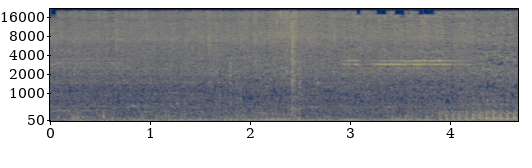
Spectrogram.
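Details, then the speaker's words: 2022 Mahindra Scorpio BS6 diesel after fixing E35 DEF no-start fault (vent hole made, code cleared): low steady diesel clatter settling into even idle without stumbling; starts smoothly and dash warning light gone. "जब वो स्टार्ट नहीं हो रहा था वहाँ पे चल रहा था, तो ये गाड़ी अभी स्टार्ट हो गया स्मूथली।"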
